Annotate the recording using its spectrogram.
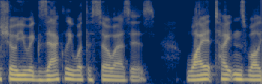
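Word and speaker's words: psoas: It is called the soaz, pronounced s oaz.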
